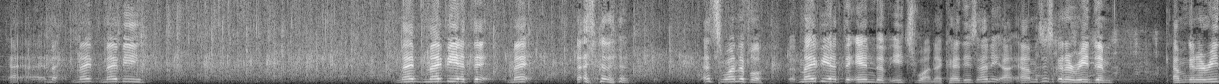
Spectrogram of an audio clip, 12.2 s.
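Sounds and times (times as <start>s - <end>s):
laughter: 0.0s - 1.5s, 4.0s - 8.3s, 10.1s - 12.1s
audience applauding: 0.0s - 9.0s
speech: 0.1s - 1.6s, 4.0s - 6.4s, 7.0s - 12.1s.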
